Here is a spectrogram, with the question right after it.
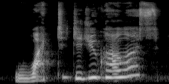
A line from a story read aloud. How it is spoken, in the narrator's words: shouted a wild-looking black centaur, whom Harry recognized as Bane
